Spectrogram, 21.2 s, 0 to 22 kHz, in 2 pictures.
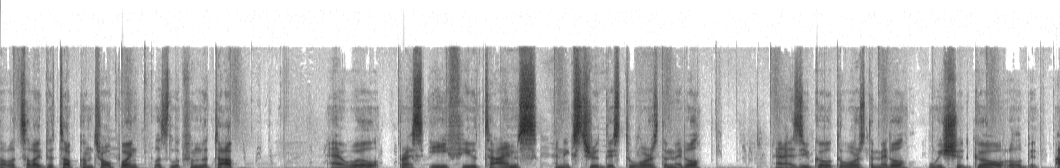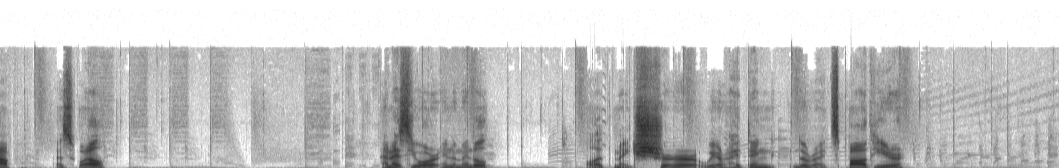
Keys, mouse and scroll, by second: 0.1 shift+middle click, 1.3 KP_7, 2.2 shift+middle click, 2.7-3.1 scroll up 2, 3.9 e, 4.5 click, 4.7 e, 6.0 click, 6.3 e, 6.7 click, 7.0-8.3 middle drag, 9.4 click, 9.7 g, 9.8 z, 10.3 click, 10.6 click, 10.8 g, 10.9 z, 11.4 click, 11.7 middle click, 12.2 e, 13.0 click, 13.2 e, 13.9 click, 14.1 middle click, 14.7 KP_7, 16.0 g, 17.1 click, 17.7 click, 18.3 g, 18.8 click, 19.1 middle click, 20.3 click, 21.0 click.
